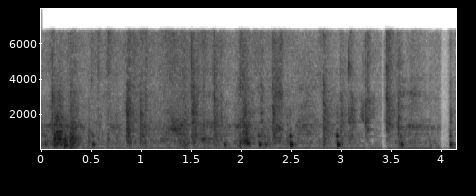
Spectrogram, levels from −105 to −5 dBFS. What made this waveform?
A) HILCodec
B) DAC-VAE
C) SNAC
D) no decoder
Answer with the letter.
B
